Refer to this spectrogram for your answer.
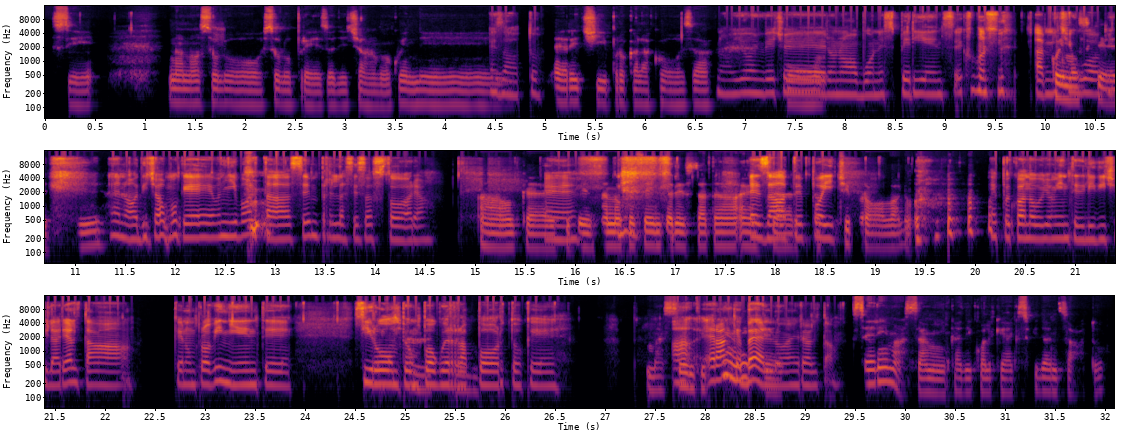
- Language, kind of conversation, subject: Italian, unstructured, Hai un amico che ti ha cambiato la vita?
- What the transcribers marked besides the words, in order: tapping; distorted speech; laughing while speaking: "con"; chuckle; static; chuckle; chuckle; other background noise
